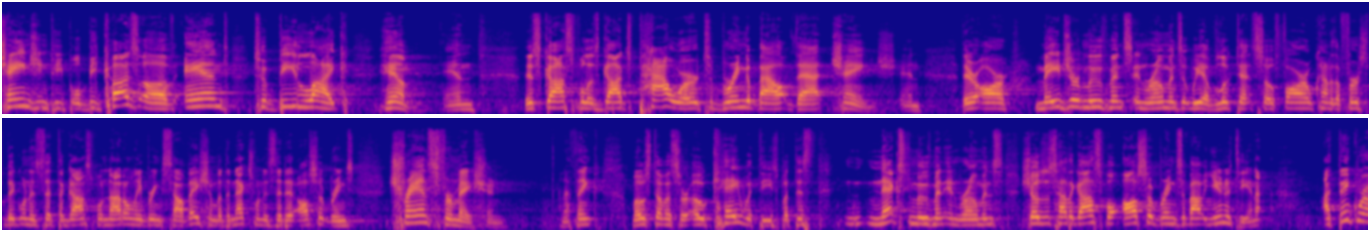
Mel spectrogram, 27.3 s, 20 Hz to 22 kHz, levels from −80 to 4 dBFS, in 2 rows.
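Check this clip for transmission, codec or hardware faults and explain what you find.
Nothing in the recording stood out as a problem on listening.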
